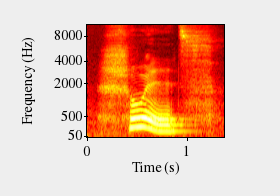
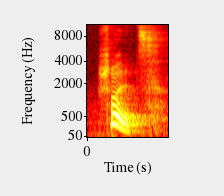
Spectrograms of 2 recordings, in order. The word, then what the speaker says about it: Schulz: eine einzige silbe ist man kann das nicht trennen schulz dass es eine silbe und deshalb gibt es dieses kurze ich spreche es noch zwei mal für euch aus langsam und schnell schulz schulz platz 10 auf dieser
